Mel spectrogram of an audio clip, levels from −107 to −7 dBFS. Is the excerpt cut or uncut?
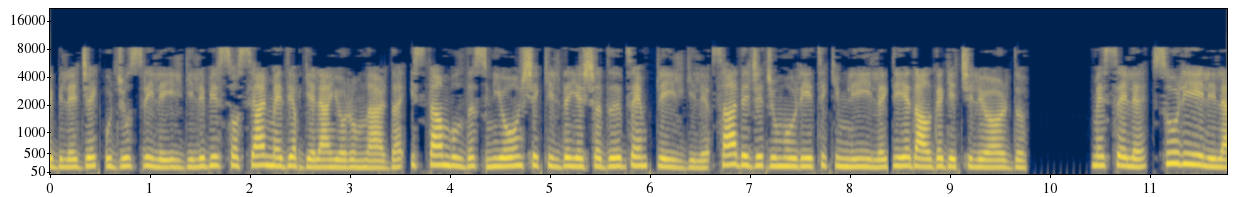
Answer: cut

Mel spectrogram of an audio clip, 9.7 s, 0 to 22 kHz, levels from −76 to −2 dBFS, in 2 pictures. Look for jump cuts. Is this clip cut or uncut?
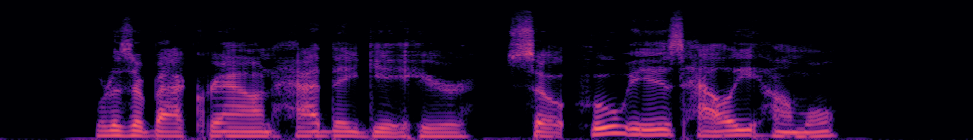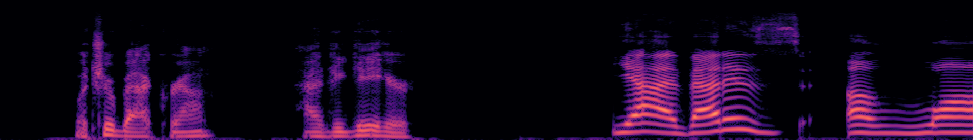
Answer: uncut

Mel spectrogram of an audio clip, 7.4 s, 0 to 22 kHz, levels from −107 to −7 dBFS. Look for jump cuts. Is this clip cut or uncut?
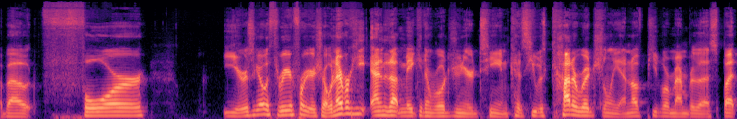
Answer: uncut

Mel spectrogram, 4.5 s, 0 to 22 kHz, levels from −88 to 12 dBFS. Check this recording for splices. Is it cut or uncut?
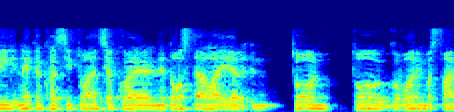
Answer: uncut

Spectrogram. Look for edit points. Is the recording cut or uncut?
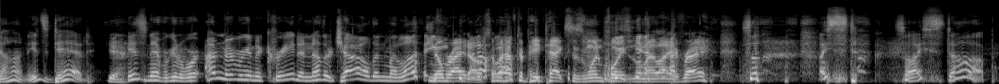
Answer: cut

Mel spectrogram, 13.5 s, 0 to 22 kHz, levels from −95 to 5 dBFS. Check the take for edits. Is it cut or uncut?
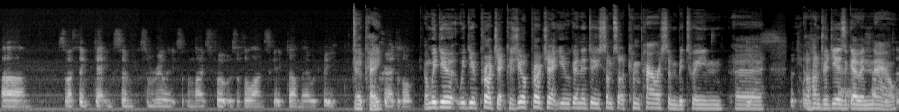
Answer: cut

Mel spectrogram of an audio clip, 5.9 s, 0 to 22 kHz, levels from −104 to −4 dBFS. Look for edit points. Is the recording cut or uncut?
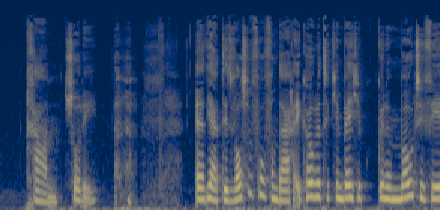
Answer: cut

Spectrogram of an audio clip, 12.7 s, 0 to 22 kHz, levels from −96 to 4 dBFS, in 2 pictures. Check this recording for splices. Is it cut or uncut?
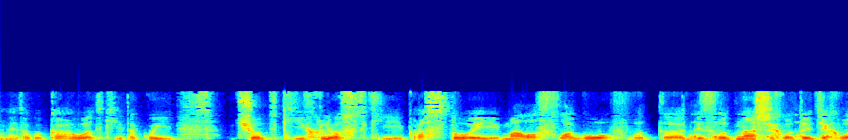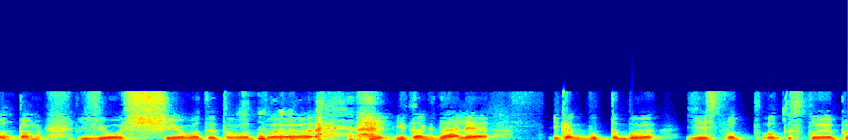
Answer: uncut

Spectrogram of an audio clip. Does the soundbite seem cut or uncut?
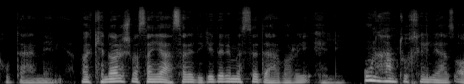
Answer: cut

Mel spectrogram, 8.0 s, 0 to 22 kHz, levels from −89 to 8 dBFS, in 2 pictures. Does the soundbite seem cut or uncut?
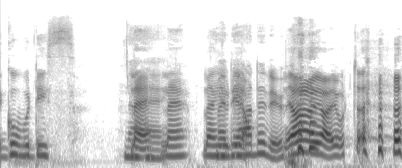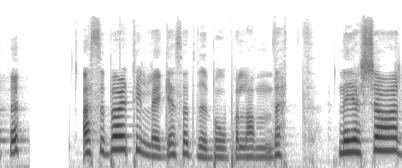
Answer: cut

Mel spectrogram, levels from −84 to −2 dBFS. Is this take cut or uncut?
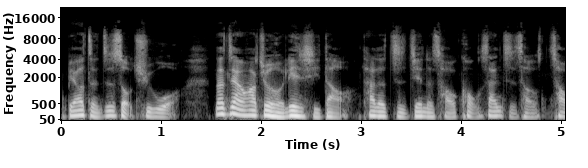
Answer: uncut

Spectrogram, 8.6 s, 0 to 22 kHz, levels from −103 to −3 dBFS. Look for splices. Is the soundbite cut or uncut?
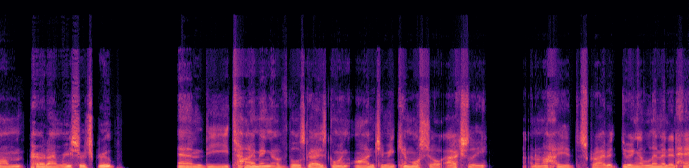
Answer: cut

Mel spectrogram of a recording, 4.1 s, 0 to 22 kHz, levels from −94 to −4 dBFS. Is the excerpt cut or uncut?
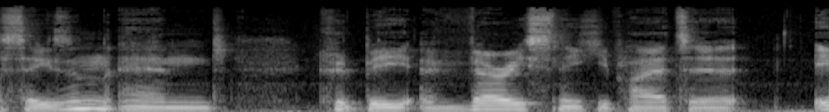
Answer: uncut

